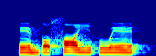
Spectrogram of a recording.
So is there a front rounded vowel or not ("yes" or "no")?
yes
